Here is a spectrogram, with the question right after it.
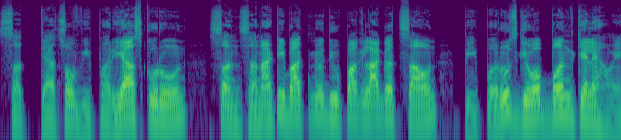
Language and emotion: Goan Konkani, disgusted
